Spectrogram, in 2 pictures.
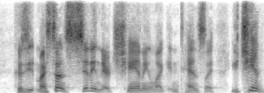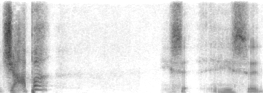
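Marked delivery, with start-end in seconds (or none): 2.3-3.2 confrontational, accusing, attacking, high-pitched delivery. Retelling a stranger's question to a son: imitating an attacking tone. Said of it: "it was like an attack".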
